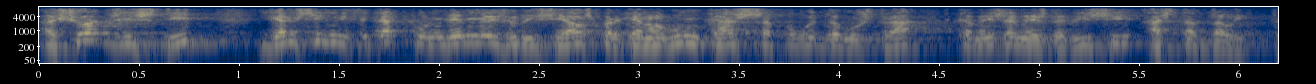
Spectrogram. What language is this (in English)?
Catalan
